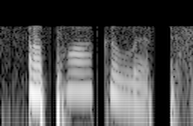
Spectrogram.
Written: apocalypse

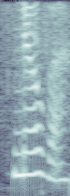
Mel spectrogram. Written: nova

